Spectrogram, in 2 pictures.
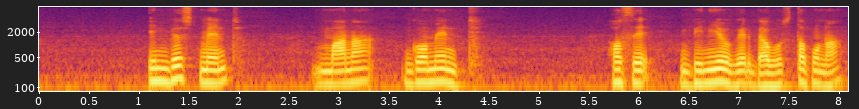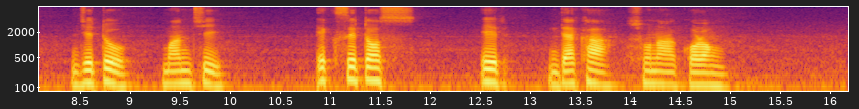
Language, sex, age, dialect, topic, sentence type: Bengali, male, 25-30, Rajbangshi, banking, statement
